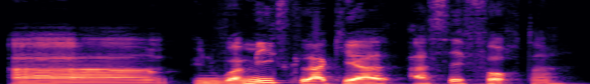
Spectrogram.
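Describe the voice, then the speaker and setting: A man's voice: mid-range voice, a little slow. Guy vocal coach breaking down a singer's technique, chatty, lots of jargon, talking into his mic at the computer. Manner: chatty and explanatory, uses singing jargon. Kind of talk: casual spoken analysis of a singer. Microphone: own microphone at a computer.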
